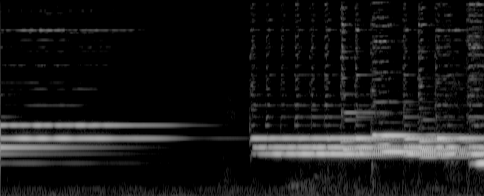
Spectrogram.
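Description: Glass harp: rows of stemmed glasses sung by fingertips rubbing their rims. A held chord fades away, there is a brief pause, and about three seconds in a fuller, livelier passage starts with several ringing notes sounding together and quick new notes over them.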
